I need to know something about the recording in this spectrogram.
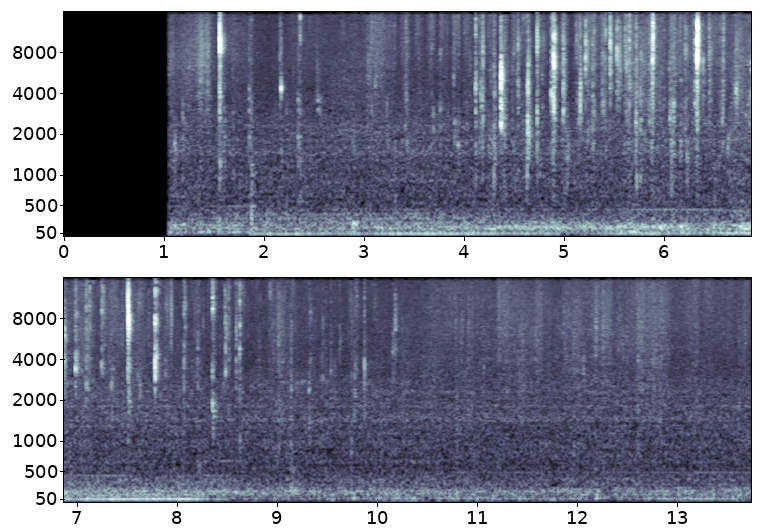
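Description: Hands rub and slide over bare skin with soft swishing.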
